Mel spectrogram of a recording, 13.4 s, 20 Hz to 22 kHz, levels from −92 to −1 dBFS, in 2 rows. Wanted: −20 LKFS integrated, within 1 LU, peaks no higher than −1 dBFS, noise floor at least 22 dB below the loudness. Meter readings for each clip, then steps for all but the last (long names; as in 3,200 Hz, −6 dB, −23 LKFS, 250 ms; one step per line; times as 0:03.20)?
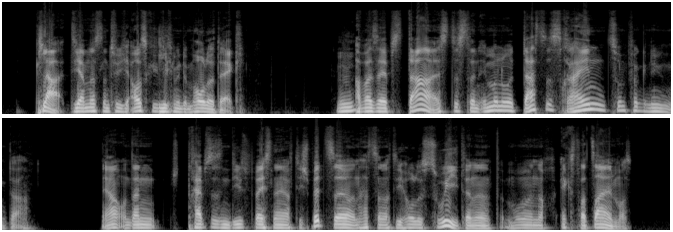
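share of clipped samples 0.5%; peaks flattened at −13.0 dBFS; integrated loudness −25.5 LKFS; sample peak −13.0 dBFS; target loudness −20.0 LKFS
→ clipped peaks rebuilt −13 dBFS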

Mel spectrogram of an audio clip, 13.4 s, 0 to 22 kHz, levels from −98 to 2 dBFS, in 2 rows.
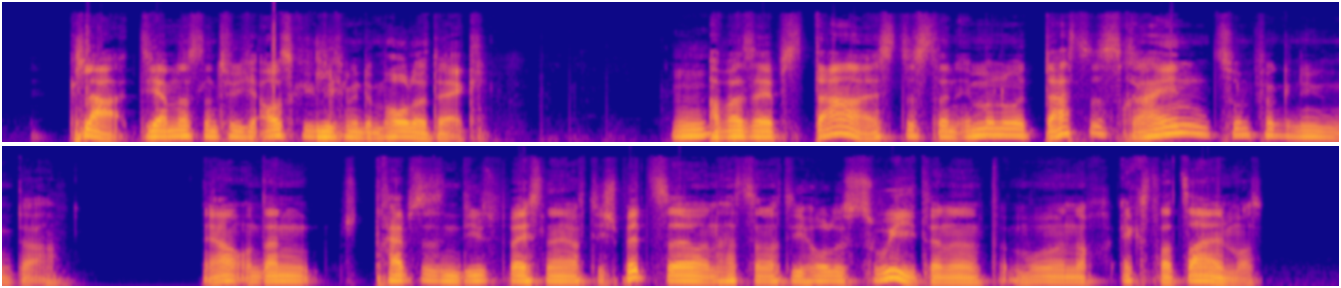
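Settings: share of clipped samples 0.0%; integrated loudness −25.5 LKFS; sample peak −4.0 dBFS; target loudness −20.0 LKFS
→ level +5.5 dB
brickwall limiter −1 dBFS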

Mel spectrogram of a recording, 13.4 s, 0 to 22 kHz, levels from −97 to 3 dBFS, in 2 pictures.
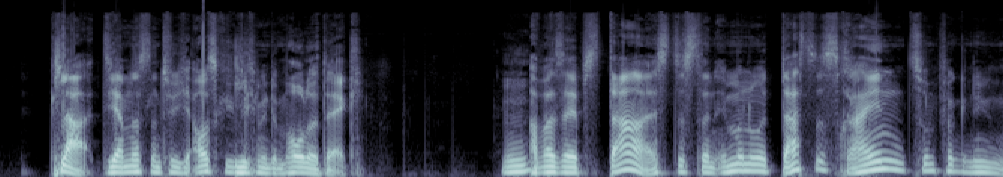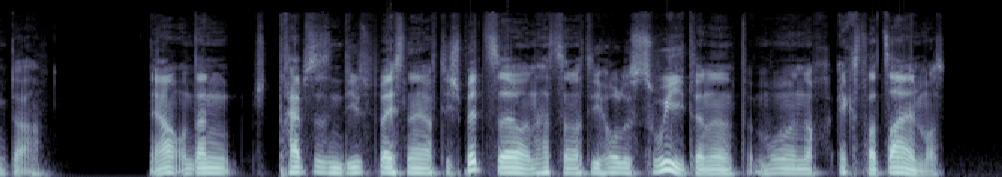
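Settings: integrated loudness −20.0 LKFS; sample peak −1.0 dBFS; background noise floor −79 dBFS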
